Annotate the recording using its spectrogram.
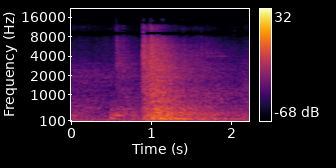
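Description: A single loud metal bang about a second in, then a short echo dying away in the indoor arena: the steel roping chute's gate slamming open to release a steer.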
